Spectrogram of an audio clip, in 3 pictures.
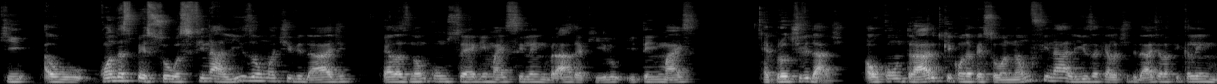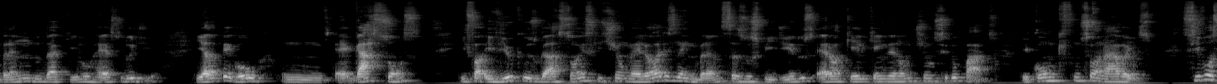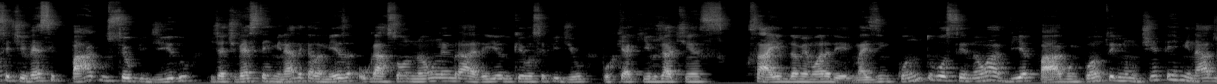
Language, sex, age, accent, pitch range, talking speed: Portuguese, male, 20-39, Brazilian, 115-145 Hz, 175 wpm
